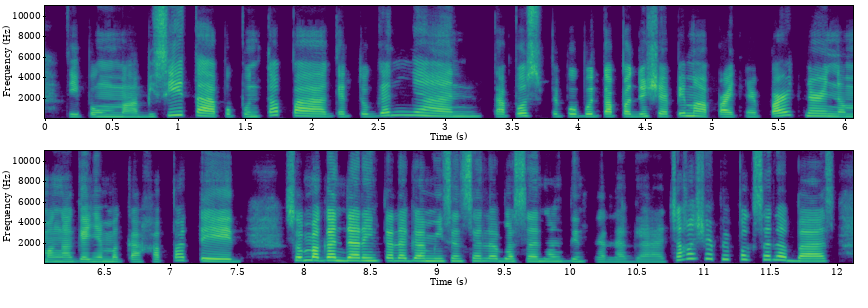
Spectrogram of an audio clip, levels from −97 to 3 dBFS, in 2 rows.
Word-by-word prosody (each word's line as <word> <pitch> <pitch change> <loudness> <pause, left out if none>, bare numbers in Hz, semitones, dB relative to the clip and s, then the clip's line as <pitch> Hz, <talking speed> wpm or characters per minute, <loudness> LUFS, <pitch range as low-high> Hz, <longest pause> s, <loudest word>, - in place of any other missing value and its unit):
tipong 195 -1 -5
mga 185 0 -2
bisita 270 - +3
pupunta 210 +7 -4
pa 235 -5 +3
ganito, 220 -1 -7
ganyan. 260 -8 -1
Tapos 250 +4 -1 0.2
pupunta 225 +1 0
pa 230 - +3
do'n 225 +1 0
siyempre 225 +2 +1
mga 240 -4 +1
partner-partner 245 +6 +1
ng 210 - -3
mga 205 0 -3
ganyang 205 0 0
magkakapatid. 220 +2 0 0.3
So 305 - +1
maganda 305 -2 +7
rin 280 - 0
talaga 265 -2 +1
minsan 240 0 -3
sa 250 0 -2
labas 235 -1 -3
na 225 - 0
lang 220 0 -8
din 215 0 -9
talaga 175 -2 -10
at - - -8
saka 470 +8 0
siyempre 450 -4 -3
'pag 400 - -2
sa 375 - 0
labas, 245 -8 +1
230 Hz, 175 wpm, -23 LUFS, 210-270 Hz, 0.3 s, maganda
